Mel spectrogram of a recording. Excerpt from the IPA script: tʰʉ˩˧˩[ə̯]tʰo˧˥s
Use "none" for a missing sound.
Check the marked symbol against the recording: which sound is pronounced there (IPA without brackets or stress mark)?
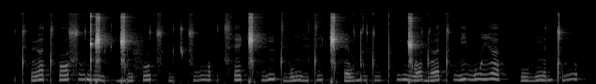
ə̯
